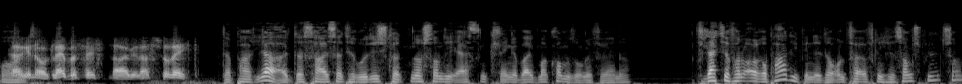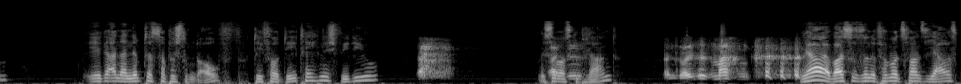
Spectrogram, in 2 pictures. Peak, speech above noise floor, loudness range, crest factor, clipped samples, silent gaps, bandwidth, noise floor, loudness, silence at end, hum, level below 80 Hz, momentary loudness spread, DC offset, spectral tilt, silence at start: -6 dBFS; 36 dB; 7 LU; 20 dB; under 0.1%; none; 8 kHz; -61 dBFS; -26 LUFS; 0 s; none; -46 dBFS; 12 LU; under 0.1%; -5 dB/octave; 0 s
